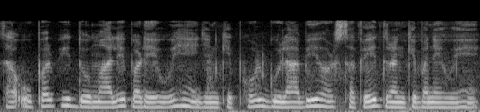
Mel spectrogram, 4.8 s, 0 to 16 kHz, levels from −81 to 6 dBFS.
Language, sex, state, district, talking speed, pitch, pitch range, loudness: Hindi, female, Uttar Pradesh, Lucknow, 210 wpm, 170 Hz, 165-195 Hz, -16 LUFS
